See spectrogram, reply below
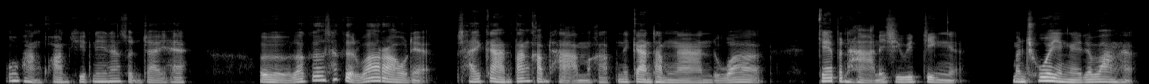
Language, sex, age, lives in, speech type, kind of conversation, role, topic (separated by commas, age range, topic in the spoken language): Thai, male, 25-29, Thailand, read, expert-assistant, asker, ความสำคัญของการตั้งคำถามในการเรียนรู้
